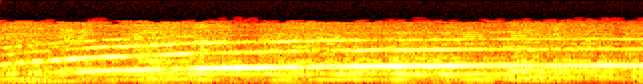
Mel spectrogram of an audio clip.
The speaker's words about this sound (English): There's the police car.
